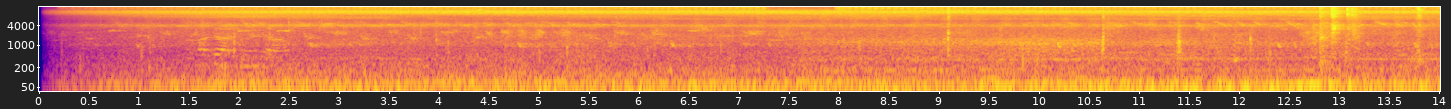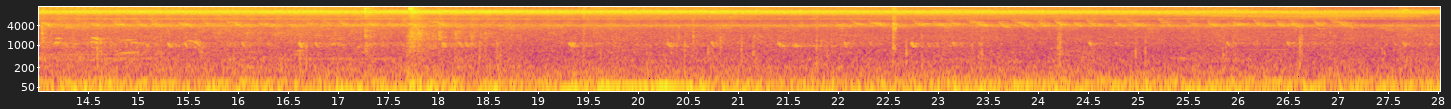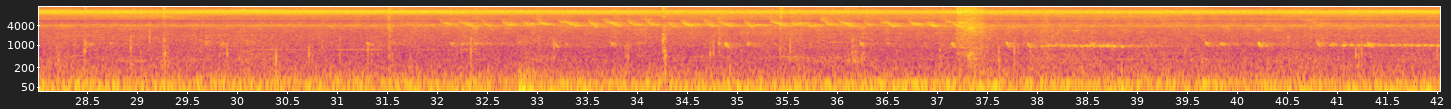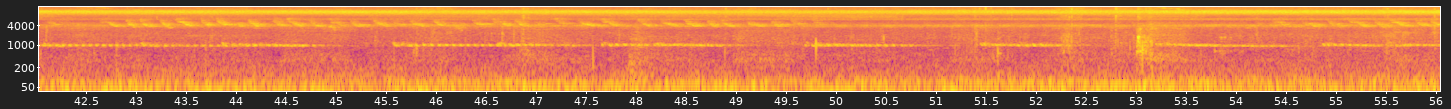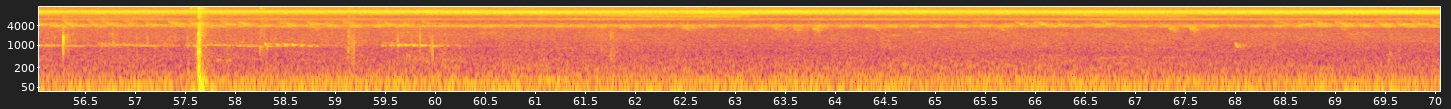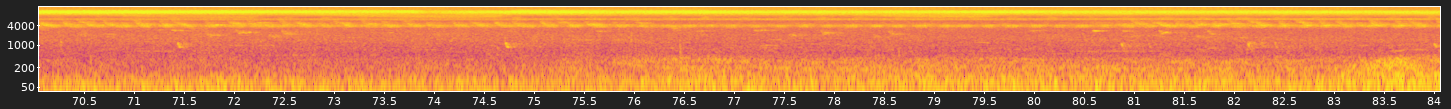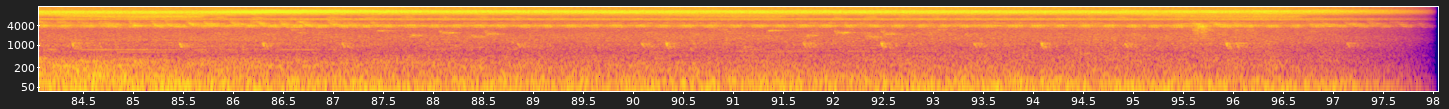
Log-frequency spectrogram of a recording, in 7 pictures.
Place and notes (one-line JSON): {"title": "Tianmu, Shilin District - Hiking trails", "date": "2012-06-23 08:19:00", "description": "Hiking trails, Sony PCM D50 + Soundman OKM II", "latitude": "25.13", "longitude": "121.53", "altitude": "114", "timezone": "Asia/Taipei"}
